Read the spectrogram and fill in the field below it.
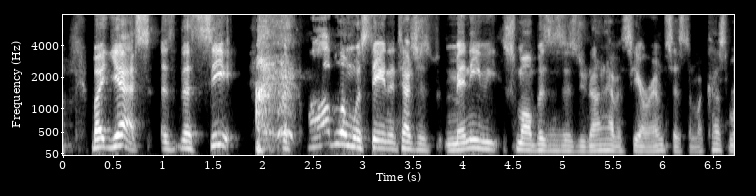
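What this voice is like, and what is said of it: Usual voice. Nothing is said of it.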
